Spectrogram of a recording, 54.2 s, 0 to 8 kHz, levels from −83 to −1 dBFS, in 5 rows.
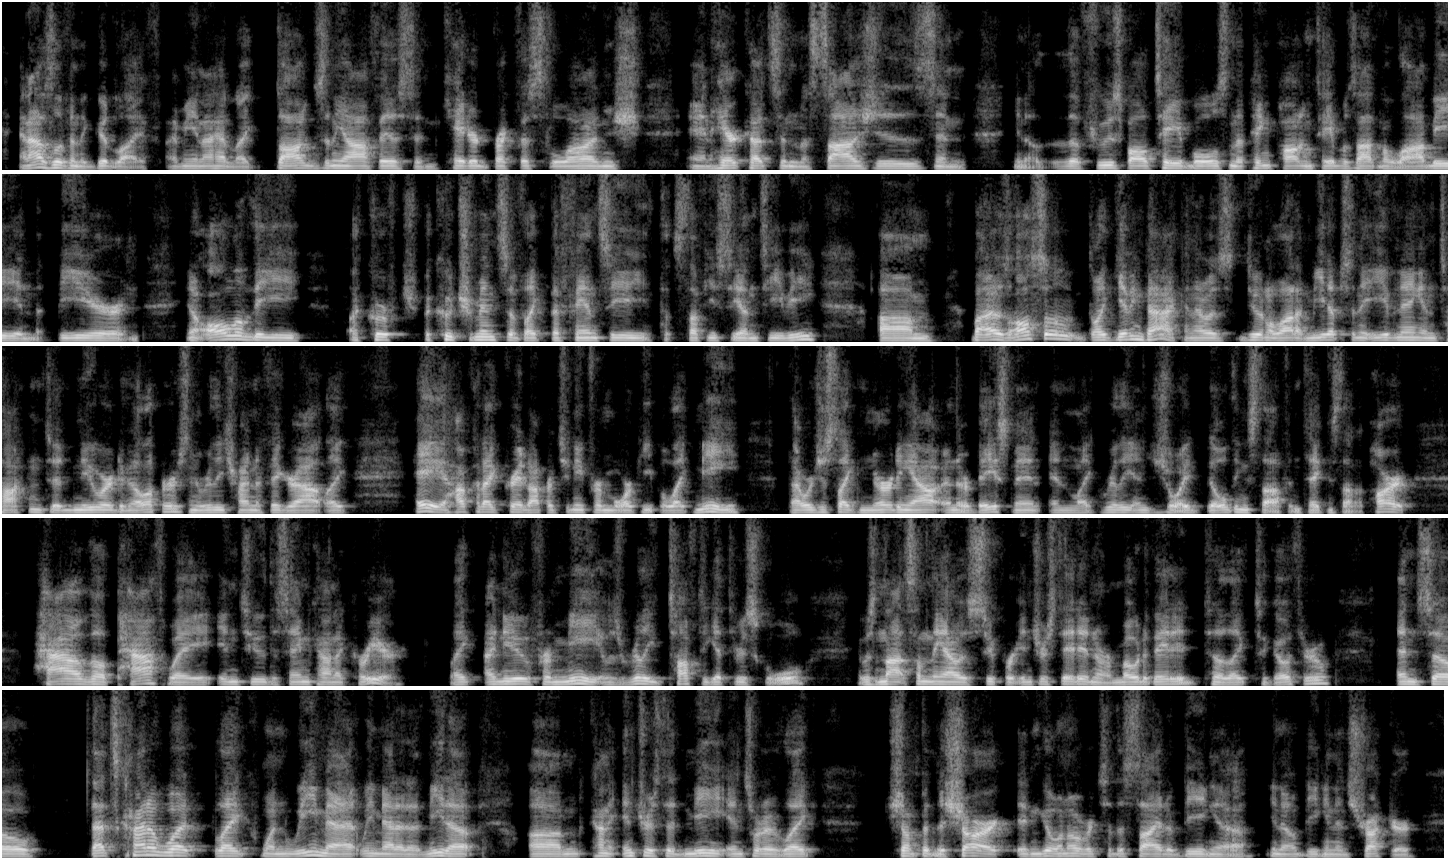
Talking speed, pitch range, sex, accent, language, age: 220 wpm, 105-120 Hz, male, American, English, 40-59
